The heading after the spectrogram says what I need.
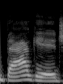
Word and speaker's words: baggage: Within A Word because your first syllable is bag and your next syllable is AG bag AG but that bag G that final g sound moves over to the beginning of the next syllable So when you say it and you link it it sounds like bagage baggage not bagage bagage baggage same thing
